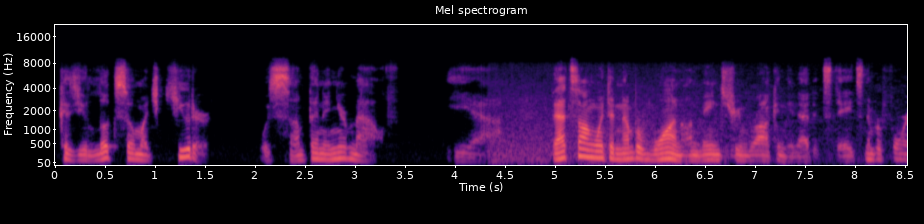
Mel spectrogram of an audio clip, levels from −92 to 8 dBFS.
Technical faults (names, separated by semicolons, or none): speech cut by the noise suppressor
